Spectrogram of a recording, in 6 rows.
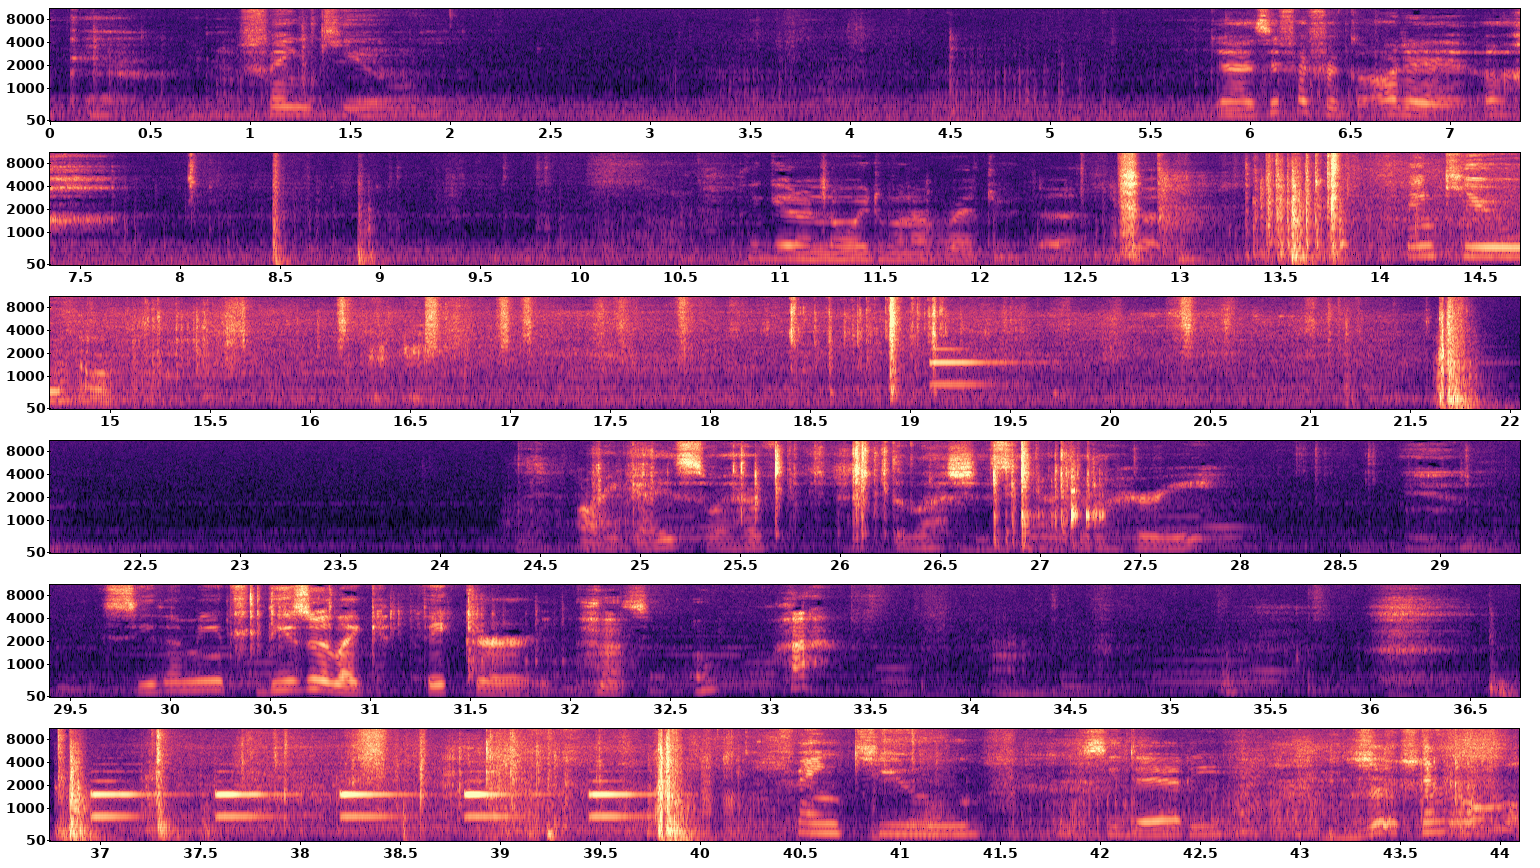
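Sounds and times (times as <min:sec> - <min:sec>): car engine idling hum: 0:00.0 - 0:23.1, 0:36.6 - 0:42.4
short electronic beep: 0:19.1 - 0:19.6, 0:37.0 - 0:39.8
car door slamming: 0:21.6 - 0:22.1, 0:36.6 - 0:40.3.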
